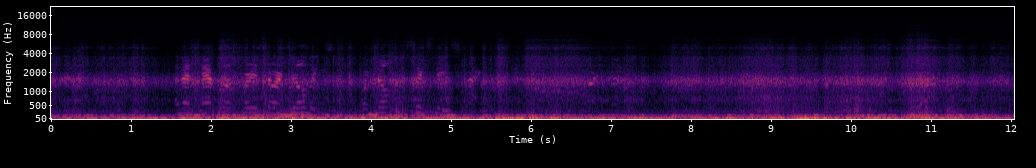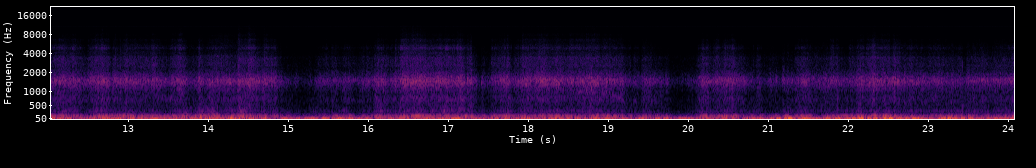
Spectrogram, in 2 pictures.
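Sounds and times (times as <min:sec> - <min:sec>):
wind rushing over microphone: 0:00.0 - 0:24.0.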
